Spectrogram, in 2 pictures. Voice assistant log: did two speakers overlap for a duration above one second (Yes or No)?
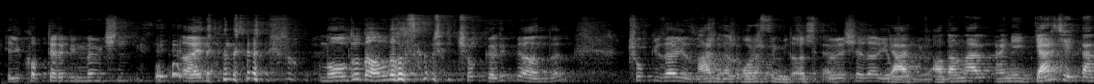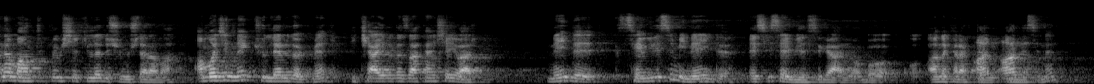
Yes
